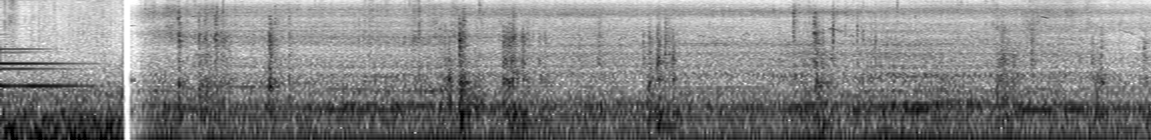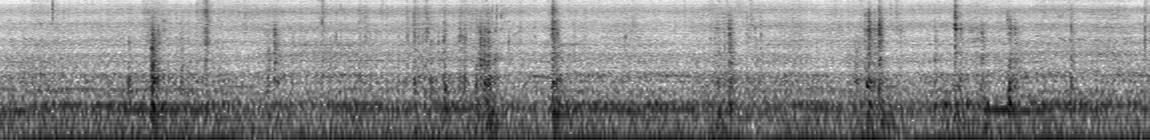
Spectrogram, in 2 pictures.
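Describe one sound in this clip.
Roots and earth crack and thud as a digger bucket tears them loose.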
